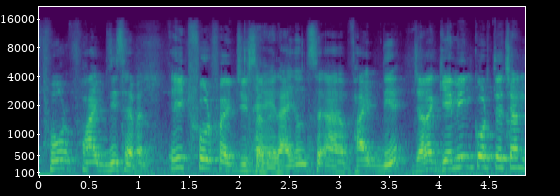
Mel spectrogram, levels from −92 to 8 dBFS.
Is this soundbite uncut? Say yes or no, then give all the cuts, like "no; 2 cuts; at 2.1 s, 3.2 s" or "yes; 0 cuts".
yes; 0 cuts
